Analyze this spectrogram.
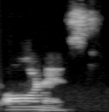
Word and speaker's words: honest: H is silent. Okay. Okay, ma'am. H is always silent in the word honest.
